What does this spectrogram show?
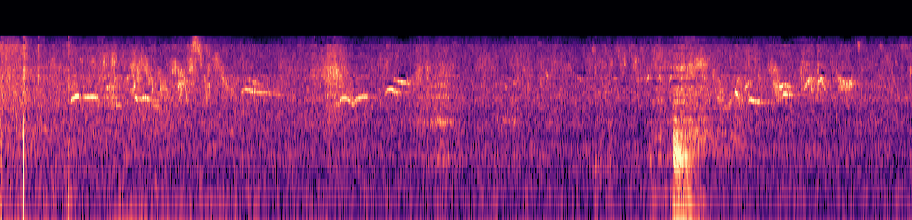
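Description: Outdoor background noise with small birds chirping now and then. About eight and a half seconds in, the loudest sound: a brief pitched sound that drops steeply in pitch.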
